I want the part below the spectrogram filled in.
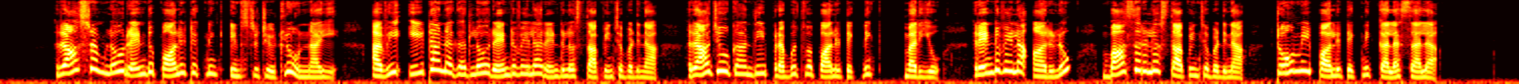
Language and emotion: Telugu, neutral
